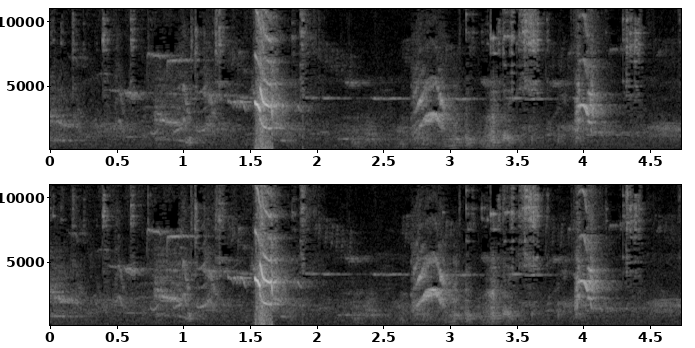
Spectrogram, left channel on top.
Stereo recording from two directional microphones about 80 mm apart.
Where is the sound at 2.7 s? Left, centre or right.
Right.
